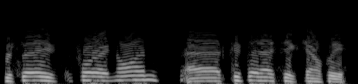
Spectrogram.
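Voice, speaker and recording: Male emergency dispatcher: higher-pitched, very crisp, formal read-backs, slightly dull two-way radio sound. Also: normal speed, no room sound. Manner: formal, repeats messages back. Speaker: fire communications dispatcher. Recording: dry, muffled radio dispatch audio.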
